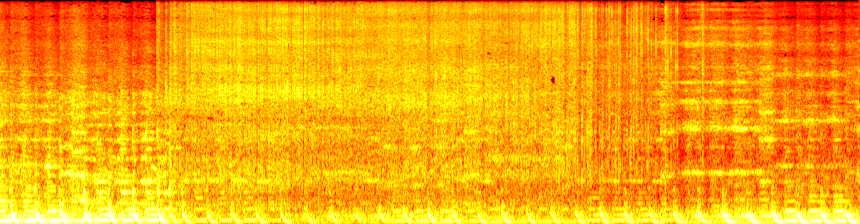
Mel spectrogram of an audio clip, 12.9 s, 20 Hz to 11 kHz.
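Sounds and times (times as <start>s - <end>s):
electronic dance music: 2.2s - 11.0s
loud crackling hiss: 2.4s - 10.9s.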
